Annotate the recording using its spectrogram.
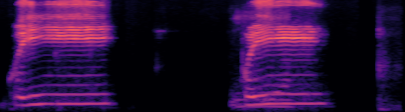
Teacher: the qaf is read from your throat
